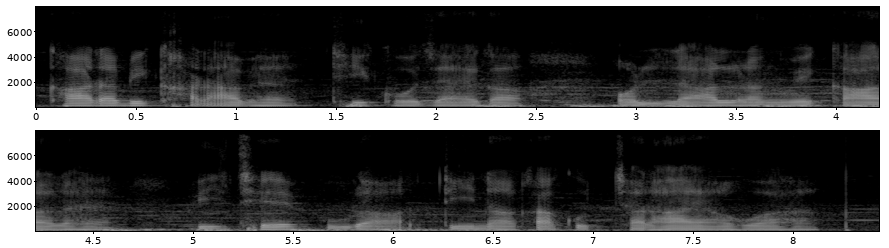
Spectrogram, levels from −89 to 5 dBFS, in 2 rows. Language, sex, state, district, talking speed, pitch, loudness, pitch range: Hindi, male, Bihar, Saran, 150 wpm, 120 Hz, -38 LUFS, 115-125 Hz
